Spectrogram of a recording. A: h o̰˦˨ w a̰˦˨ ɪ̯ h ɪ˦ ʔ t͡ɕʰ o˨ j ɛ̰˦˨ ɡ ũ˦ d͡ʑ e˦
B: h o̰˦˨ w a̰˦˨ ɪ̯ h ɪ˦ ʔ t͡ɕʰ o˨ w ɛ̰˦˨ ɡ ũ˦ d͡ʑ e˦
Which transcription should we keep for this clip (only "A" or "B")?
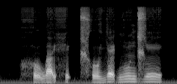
A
